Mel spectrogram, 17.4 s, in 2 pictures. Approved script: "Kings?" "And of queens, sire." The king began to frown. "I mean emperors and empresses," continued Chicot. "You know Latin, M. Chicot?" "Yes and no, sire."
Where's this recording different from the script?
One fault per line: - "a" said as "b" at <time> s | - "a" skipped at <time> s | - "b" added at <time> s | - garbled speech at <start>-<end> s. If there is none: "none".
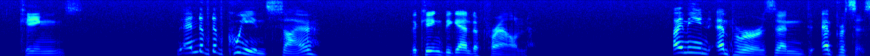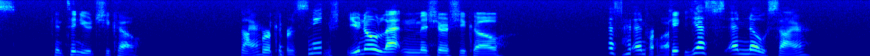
- "of" added at 2.1 s
- garbled speech at 11.1-12.1 s
- garbled speech at 14.8-15.5 s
